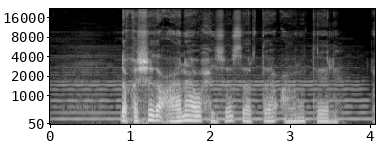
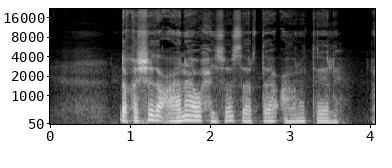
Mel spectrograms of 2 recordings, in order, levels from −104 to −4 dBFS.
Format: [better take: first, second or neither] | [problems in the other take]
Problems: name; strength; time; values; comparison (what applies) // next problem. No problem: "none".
second | background sound (Bowed string instrument); 16 dB below the speech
